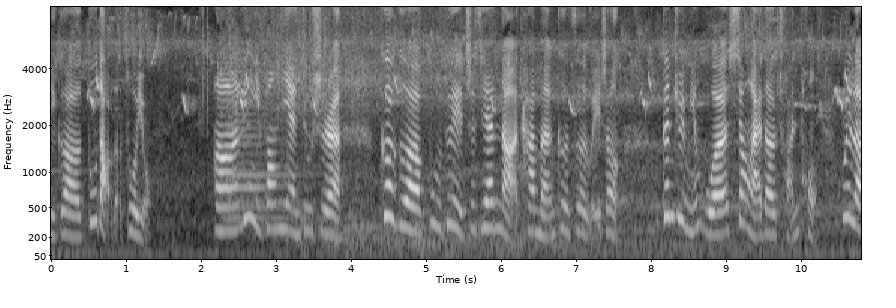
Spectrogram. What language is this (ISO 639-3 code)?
zho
